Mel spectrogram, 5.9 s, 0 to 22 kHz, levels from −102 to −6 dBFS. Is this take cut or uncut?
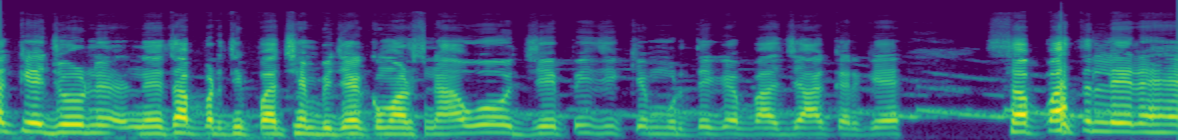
cut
